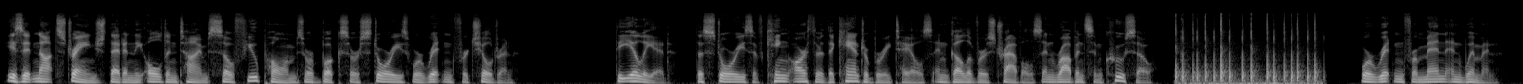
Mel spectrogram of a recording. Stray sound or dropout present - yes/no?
yes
